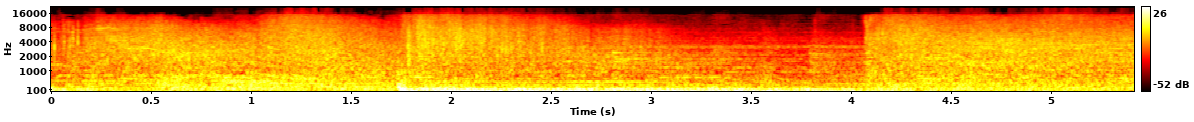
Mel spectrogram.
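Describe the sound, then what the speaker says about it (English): An anime fire-style majestic hurricane technique blasts out as a loud, continuous roaring boom, with a deeper surge of rumbling force partway through and sustained fiery rushing throughout, no voices over it. "Fire style, majestic hurricane!"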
